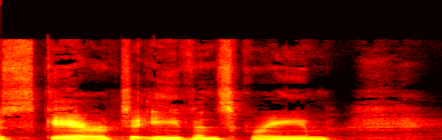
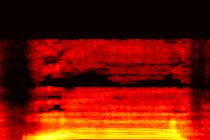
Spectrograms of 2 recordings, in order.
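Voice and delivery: sudden high yelp of fright; startled yelp; 9 semitones higher, 4 dB louder than usual. A narrator's reading. Mickey frightened by a figure in the attic, high yelp. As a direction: jump with a high scared cry.

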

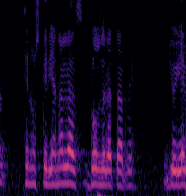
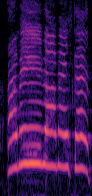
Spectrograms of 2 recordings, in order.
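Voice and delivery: mock sharp retort, raised; imitated sharp reply; 11 semitones higher, 7 dB louder than usual. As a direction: snap it back in imitation. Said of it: "así como te lo dije en bajito". (réplica imitada, alzando la voz)

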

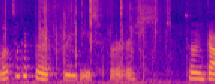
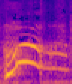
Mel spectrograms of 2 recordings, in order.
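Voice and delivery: a very high, loud gasp of delight; squealing gasp; 5 dB louder than usual. Real, not acted. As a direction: gasp like you can't believe it. Sees exciting card.

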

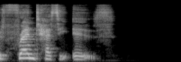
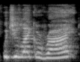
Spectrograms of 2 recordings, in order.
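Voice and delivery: higher-pitched called question; calling out; 6 semitones higher, 4 dB louder than usual. A narrator's reading. Noddy offering Mister Wobbly Man a ride, calling out. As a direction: offer it aloud to someone passing. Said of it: "called out".

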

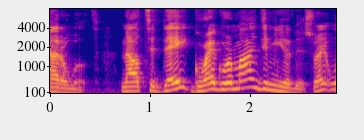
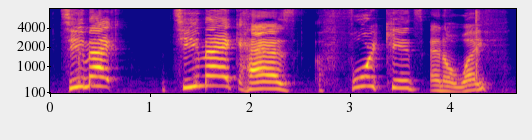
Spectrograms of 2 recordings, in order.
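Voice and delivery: loud, slow, higher call-out; hype announcement; 7 semitones higher, 8 dB louder, much slower than usual. Real, not acted. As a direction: announce it like a big reveal. Hyping a streamer shout-out.

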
